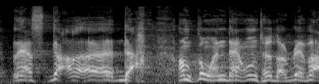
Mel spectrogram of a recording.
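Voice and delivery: preacher voice. Retold or imitated. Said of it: "and he'd go".

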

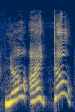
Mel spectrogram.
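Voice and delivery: high, stretched-out mock shout; hammed-up shout without real volume; storybook shout. A narrator's reading. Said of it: "shouted the Big Smelly Bear".

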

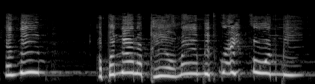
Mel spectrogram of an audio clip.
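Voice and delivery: very high, fussy little bird voice. Acted. Oxpecker telling her love about the banana peel, high and fussy. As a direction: play the upset little oxpecker.

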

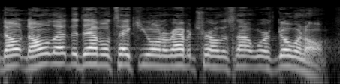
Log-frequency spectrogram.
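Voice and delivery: ordinary talk

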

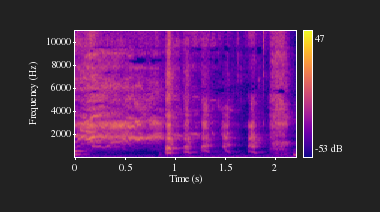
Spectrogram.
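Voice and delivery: high-pitched airy laugh fading out. Real, not acted. Host laughing at Giona's comment, high squeal.

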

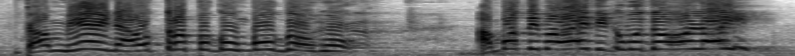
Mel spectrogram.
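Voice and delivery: real fright pushing the voice up; scared high yelling. Real, not acted. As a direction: panicky high-pitched protest at the game. Scared while playing horror game.

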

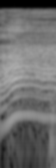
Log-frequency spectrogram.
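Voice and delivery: high-pitched reenacted yell; grito. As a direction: let out a high "aah" as a mimed scream. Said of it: "y gritaba". (grito agudo, imitado)

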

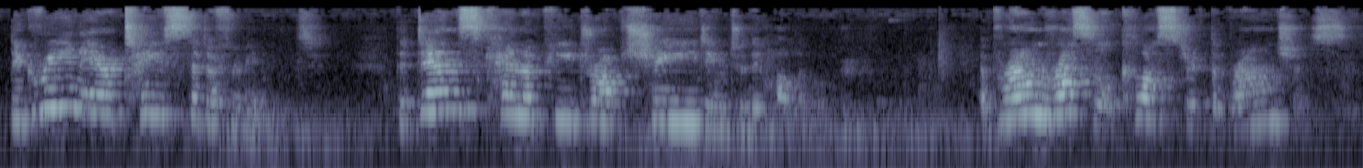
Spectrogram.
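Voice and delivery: lifted, lyrical recital; poem reading. Acted. Poet recalls monarchs wintering in the grove, lifted lyrical recital.

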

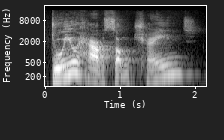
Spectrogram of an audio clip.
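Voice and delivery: slow, stretched model reading; slow careful reading. Shown as a demonstration. Teacher reads the sentence slowly for students to copy. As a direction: read it slowly word by word. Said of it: "발음 한 번 더 읽어볼게요".

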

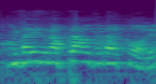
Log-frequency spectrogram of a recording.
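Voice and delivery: normal talking voice

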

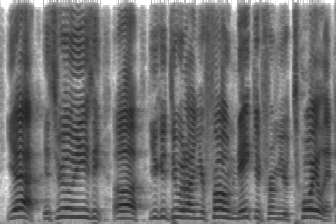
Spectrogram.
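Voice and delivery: loud, high, over-eager pitch; nervous overselling, high and loud; flustered babbling. Retold or imitated. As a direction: babble on in a starstruck panic. Re-enacts his babbling pitch to star.

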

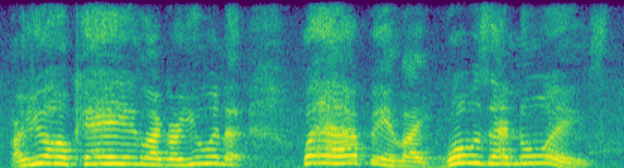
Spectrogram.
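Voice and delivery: loud, high, urgent questions; panicked questioning. Retold or imitated. Girlfriend asks about the crash noise, acted panicked questioning. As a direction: re-enact frantic alarm, voice pushed up. Alarmed caller after the crash.

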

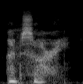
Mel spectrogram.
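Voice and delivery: soft unvoiced whisper. A narrator's reading. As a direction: breathe the apology. Tender remembered apology.

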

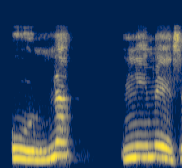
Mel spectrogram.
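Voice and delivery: "Unánimes" very slow, broken into syllables; slow syllable division. Shown as a demonstration. Teacher showing an esdrújula, "Unánimes" split slowly into syllables. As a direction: pull "Unánimes" apart beat by beat. Teacher sounds out word for accents.

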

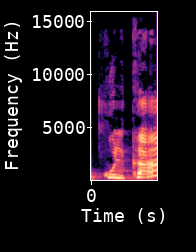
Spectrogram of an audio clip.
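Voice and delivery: КУЛЬКА said as кульКА, last syllable pushed up; wrong stress on second syllable. Shown as a demonstration. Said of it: "А чого на другому?". (наголос на другому складі: «кульКА?»)

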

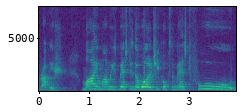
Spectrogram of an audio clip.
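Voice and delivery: loud, high, slowed boast; indignant boy. Retold or imitated. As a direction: shout back the brag. Second boy retorting loudly.

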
